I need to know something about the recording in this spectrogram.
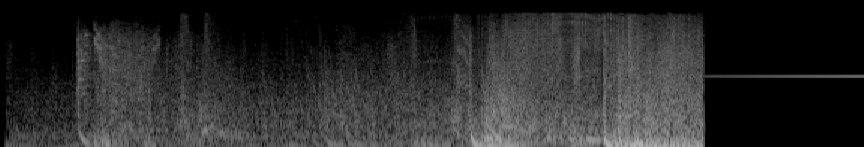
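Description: A monstrous creature's attacks whoosh and boom with deep rumbles.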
